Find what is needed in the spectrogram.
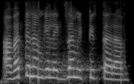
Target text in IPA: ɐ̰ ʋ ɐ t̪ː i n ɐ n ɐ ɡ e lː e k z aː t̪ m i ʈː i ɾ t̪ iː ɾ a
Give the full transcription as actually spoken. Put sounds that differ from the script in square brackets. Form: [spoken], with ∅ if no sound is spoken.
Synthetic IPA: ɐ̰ ʋ ɐ t̪ː [e] n ɐ [m] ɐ ɡ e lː e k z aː [∅] m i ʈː i ɾ t̪ [aː] ɾ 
